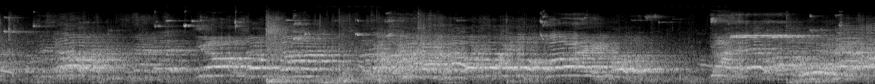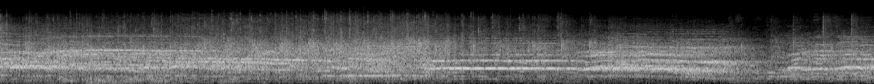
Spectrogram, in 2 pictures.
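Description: Volleyball being hit a few times during a rally in an echoing gymnasium, with players and spectators shouting and calling throughout.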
